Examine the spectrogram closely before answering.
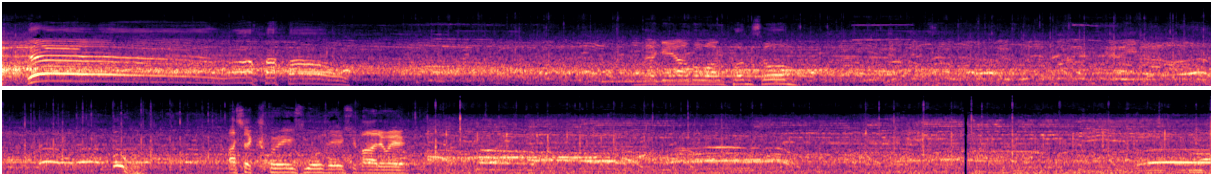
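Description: A crowd cheers and roars.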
